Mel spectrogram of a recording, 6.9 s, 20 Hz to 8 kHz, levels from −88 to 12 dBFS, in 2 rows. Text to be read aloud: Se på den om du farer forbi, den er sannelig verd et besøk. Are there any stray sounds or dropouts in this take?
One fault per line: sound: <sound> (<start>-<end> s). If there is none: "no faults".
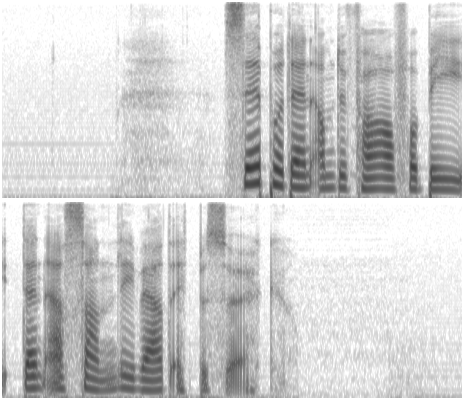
no faults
